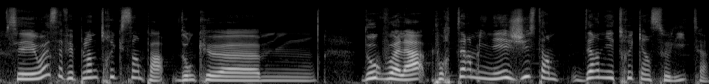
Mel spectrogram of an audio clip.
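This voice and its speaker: A woman presenting a chatty live radio magazine segment in a bubbly, playful and expressive manner. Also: on the high side, takes it slowly, no room sound.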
